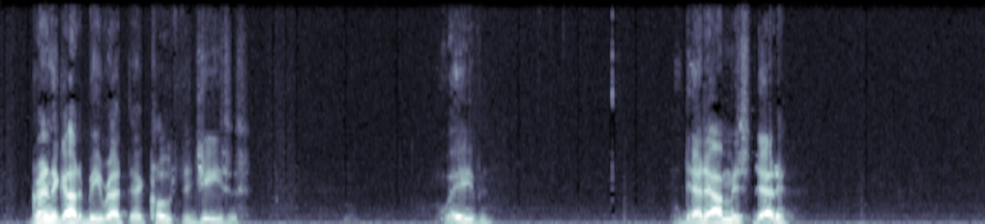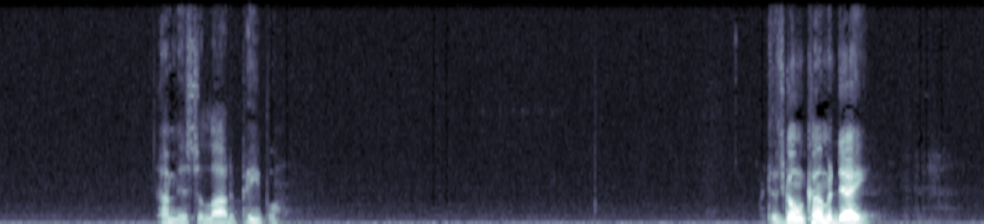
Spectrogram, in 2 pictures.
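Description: An older man speaks in short bursts with long pauses, heard through a microphone.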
